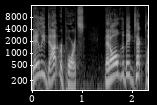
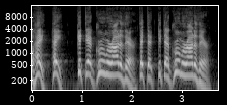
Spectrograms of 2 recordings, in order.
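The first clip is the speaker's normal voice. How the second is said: loud, raised voice, higher pitched, calling across the playground; 8 semitones higher, 6 dB louder than usual. Retold or imitated. At the playground, calling out the groomer, loud raised shout.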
